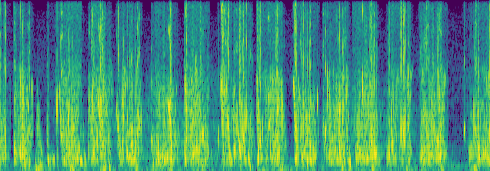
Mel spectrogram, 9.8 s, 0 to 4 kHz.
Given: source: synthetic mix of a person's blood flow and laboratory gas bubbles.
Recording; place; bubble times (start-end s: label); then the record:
Doppler ultrasound of blood flow; subclavian vein
0.00-0.21 s: bubbles
0.27-0.68 s: bubbles
0.91-1.70 s: bubbles
1.75-2.26 s: bubbles
2.28-2.85 s: bubbles
3.00-3.58 s: bubbles
3.67-4.19 s: bubbles
4.32-5.06 s: bubbles
5.11-5.71 s: bubbles
5.82-6.39 s: bubbles
6.43-7.00 s: bubbles
7.04-7.62 s: bubbles
7.71-8.27 s: bubbles
8.36-8.96 s: bubbles
9.24-9.82 s: bubbles
From the record:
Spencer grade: 4 (maximum detectable bubble signal sounding continuously throughout systole and diastole of every cardiac period, and overriding the amplitude of the normal cardiac signals); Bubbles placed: anywhere in the cardiac cycle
